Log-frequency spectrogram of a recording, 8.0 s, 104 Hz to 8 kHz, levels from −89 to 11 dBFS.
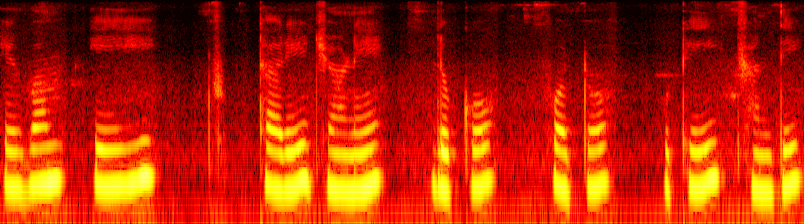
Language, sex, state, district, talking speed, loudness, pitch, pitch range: Odia, female, Odisha, Khordha, 50 wpm, -15 LUFS, 220 Hz, 210-235 Hz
